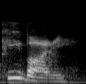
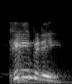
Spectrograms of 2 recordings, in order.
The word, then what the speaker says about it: Peabody: town called peabody right it's not peabody what do you what do you think it would be it says pea body how do you think that the correct massachusetts pronunciation pronunciation is pobo peabody what peabody you have to say peabody that's some backwoods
